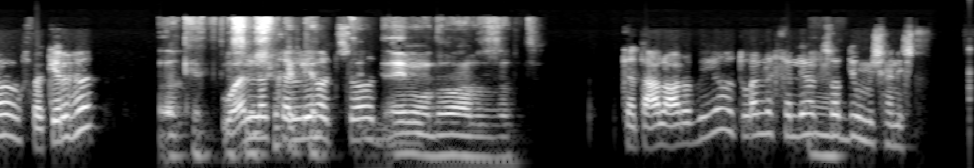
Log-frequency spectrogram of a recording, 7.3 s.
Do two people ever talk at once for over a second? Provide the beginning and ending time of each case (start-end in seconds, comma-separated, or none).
1.7-3.3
